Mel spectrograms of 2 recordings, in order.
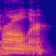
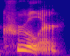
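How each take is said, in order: First: The first vowel sounds like 'aw'. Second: The first vowel sounds like 'uh'. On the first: The speaker calls it wrong. "I have been saying that wrong" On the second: The speaker calls it right. "It's a cruller"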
